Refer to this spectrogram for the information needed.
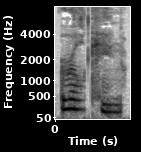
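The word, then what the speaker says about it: Erlkönig: In my Danubian, Schwabian family, there's a story called the Ölkönig, and it means the Earl King. Earl is spelled E-R-L, and then König is K-O-N-I-G, and it was pronounced in English, anglicized Earl King.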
